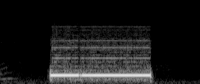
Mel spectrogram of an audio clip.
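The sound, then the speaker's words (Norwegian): A single steady telephone ringing tone plays over the line for about a second, a flat, clear mid-pitched beep with a slightly tinny phone-line quality, bracketed by near silence. “Det er ringelyd.”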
